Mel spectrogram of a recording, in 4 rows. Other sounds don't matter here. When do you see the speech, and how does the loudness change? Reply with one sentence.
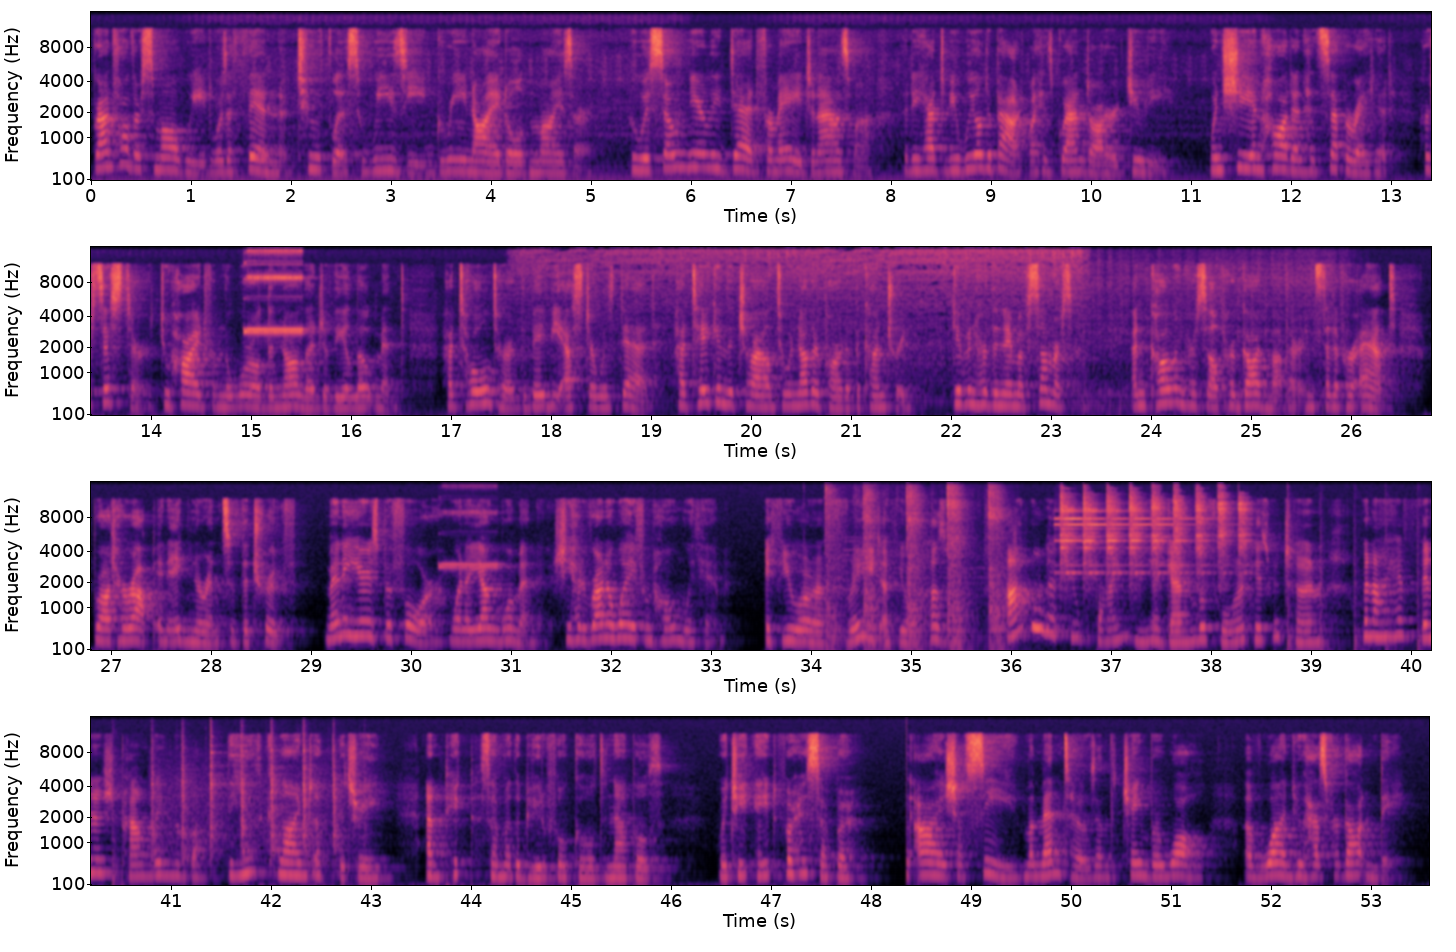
You can hear the speech from 0.0 to 53.2 s, at a steady volume.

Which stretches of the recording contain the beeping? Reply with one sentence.
The beeping can be heard from 14.9 to 15.6 s and from 30.2 to 30.9 s.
